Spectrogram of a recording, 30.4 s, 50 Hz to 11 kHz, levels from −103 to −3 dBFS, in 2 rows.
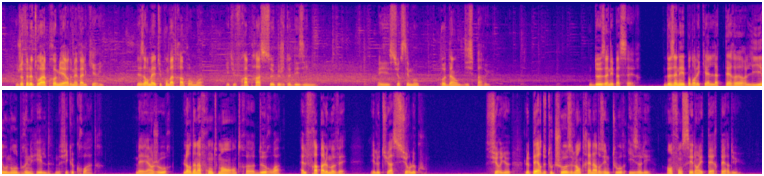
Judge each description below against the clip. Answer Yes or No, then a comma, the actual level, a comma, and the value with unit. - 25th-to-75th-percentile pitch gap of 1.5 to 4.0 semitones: Yes, average, 3.1 semitones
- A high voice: No, low, 105 Hz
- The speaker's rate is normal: Yes, average, 160 wpm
